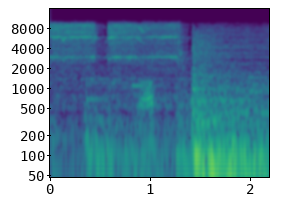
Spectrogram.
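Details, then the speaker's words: Surgical skull drill with a high whine and grinding over background music, cutting a keyhole opening through a right eyebrow incision for minimally invasive removal of a right-sided arachnoid cyst pressing on the temporal lobe. "The dissection is taken all the way down to the skull. Stop. We are drilling a keyhole opening."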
